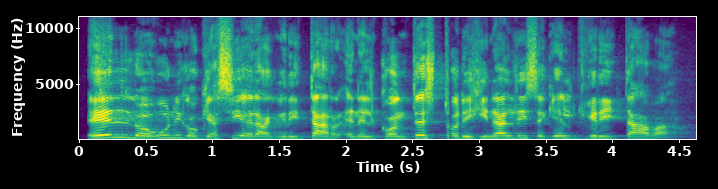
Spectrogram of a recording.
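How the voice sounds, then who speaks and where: A man's voice: high-pitched, brisk, fairly bright tone, in a large hall. A man preaching a sermon as pastor with an Argentine Spanish accent, acting out quotes and building emphasis. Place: church hall.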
